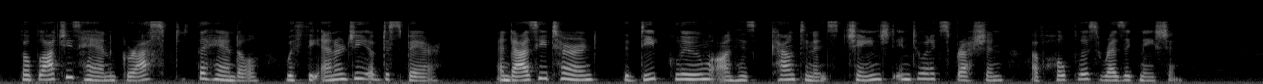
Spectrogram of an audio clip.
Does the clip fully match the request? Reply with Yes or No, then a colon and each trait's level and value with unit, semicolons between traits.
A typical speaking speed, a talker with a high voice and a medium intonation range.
No: slow, 130 wpm; high, 210 Hz; average, 3.7 semitones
